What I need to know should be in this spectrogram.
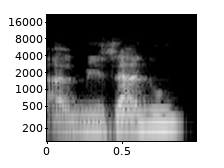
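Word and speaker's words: الميزانُ: Kita bisa membaca Al-Mizanu. Kenapa berani awak membaca Al-Mizanu? Mubtada. Ya, karena mubtada.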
